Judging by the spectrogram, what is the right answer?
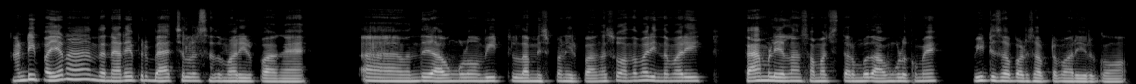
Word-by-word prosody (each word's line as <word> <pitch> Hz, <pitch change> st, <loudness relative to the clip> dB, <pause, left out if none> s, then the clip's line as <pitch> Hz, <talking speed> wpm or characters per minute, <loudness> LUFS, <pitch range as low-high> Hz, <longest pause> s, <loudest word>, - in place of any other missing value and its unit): கண்டிப்பா, 200 Hz, +1 st, +1 dB
ஏன்னா 230 Hz, +1 st, +1 dB, 0.2 s
இந்த 185 Hz, -3 st, +2 dB
நெறைய 180 Hz, +3 st, +2 dB
பேர் 190 Hz, -2 st, -3 dB
பேச்சலர்ஸ் 165 Hz, +1 st, 0 dB
அது 155 Hz, -, -2 dB
மாரி 155 Hz, 0 st, +3 dB
இருப்பாங்க. 145 Hz, -2 st, -1 dB, 0.8 s
அ -, -, +2 dB, 0.4 s
வந்து 160 Hz, +3 st, 0 dB
அவங்களும் 160 Hz, +1 st, +1 dB
வீட்டலாம் 160 Hz, -2 st, 0 dB
மிஸ் 150 Hz, +1 st, -4 dB
பண்ணியிருப்பாங்க. 145 Hz, -1 st, -2 dB
ஸோ -, -, -6 dB
அந்த 165 Hz, -, -3 dB
மாரி, 190 Hz, -1 st, +2 dB
இந்த 160 Hz, 0 st, -2 dB
மாரி 170 Hz, 0 st, +2 dB, 0.6 s
ஃபேமிலி 175 Hz, +1 st, +4 dB
எல்லாம் 165 Hz, -1 st, -1 dB
சமைச்சு 155 Hz, 0 st, -2 dB
தரும்போது 160 Hz, +1 st, +1 dB
அவங்களுக்குமே 160 Hz, +2 st, -1 dB, 0.5 s
வீட்டு 180 Hz, +1 st, +1 dB
சாப்பாடு 155 Hz, -2 st, +1 dB
சாப்பிட்ட 145 Hz, 0 st, -1 dB
மாரி 140 Hz, 0 st, +2 dB
இருக்கும். 130 Hz, -1 st, -3 dB
160 Hz, 160 wpm, -23 LUFS, 150-170 Hz, 0.8 s, ஃபேமிலி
